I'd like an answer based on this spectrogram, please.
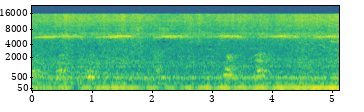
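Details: Many bees on flowering ora-pro-nóbis in the morning make a steady, low droning buzz over a deep rumble of wind or handling noise.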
